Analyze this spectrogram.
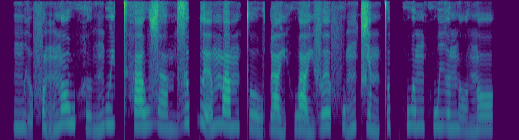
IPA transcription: m ḭ˧˨ ə̯ f a̰˧˨ ŋ n ɔ˧ w h ə̤ː˨˩ ŋ u˧ j t̪ʰ a˨˦ w z a̤˨˩ m z ə˦˥ p̚ l ɛ̰˧˥ m a˧ m t̪ o˧˩ w ɗ a˧˩ j h w a˧˩ j v ɛ˧ f o̰˧˥ ŋ t͡ɕ a˧˩ n t̪ ə˦˥ p̚ h w ə˧ m h w i˧ ə̯ n ɔ̤˨˩ n ɔ˧

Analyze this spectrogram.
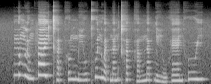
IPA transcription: n̪ ʊ˥ ŋ l ʊ˧ ŋ f aː˥ j kʰ ɐ˨ t̚ h ʊ˧ ŋ m iː˨˧ w kʷʰ ɐ˥ n w ɐ˨ t̚ n̪ ɐ˨˥ n kʰ ɐ˧ k̚ h ɐ˨˧ m n̪ ɐ˧ k̚ l iː˨˩ w h ɛː˧ n h uː˥ j

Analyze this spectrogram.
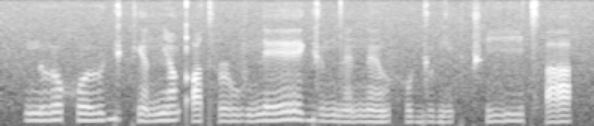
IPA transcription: n ɯː χʷ ɯː ɡʲ ɯ kʲ ã n ĩ qʼ ɛ tʰ ɹ u v n eː ɡʲ ɯ n d ɛ̃ n ɛ̃ v h u ɡʲ u ɡʲ ɛ̃ k t͡ʃʼ iː t͡sʼ a

